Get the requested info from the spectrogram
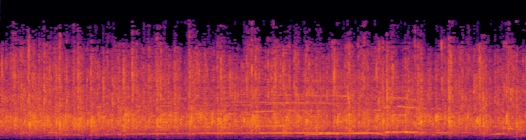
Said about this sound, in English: Clap your hands.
